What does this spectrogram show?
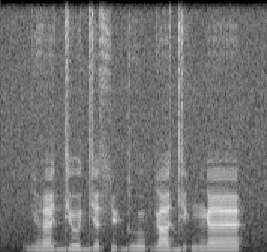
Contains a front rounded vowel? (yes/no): yes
